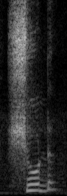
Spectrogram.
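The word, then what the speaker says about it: should: एल डी हो तो उस कंसन में एल साइलेंट होता है जैसे एस एच ओ यू एल डी शुड सीओ यू एल डी कुड next ड आपका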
